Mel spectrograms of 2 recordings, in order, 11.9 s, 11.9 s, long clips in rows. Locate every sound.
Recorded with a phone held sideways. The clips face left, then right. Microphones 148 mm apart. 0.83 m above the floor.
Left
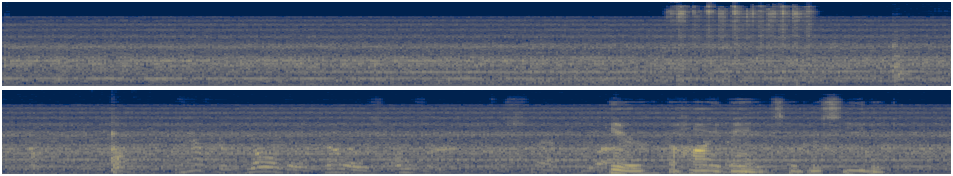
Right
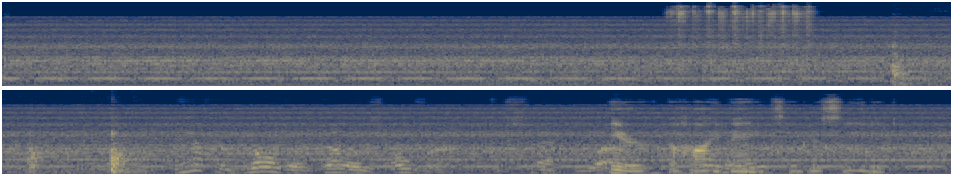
4.1 s a rattle: 60° left (ahead or behind), 1.8 m
5.5 s footsteps: 60° right (ahead or behind), 1.9 m; by 6.9 s 45° right (ahead or behind), 1.3 m
7.0 s a man speaking: 20° right (ahead or behind), 1.1 m
9.7 s a man speaking: 10° left (ahead or behind), 0.7 m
